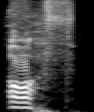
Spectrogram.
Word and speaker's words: OFRF: And now OFF is spelt like this, OFRF, so I'm not quite sure how they get that pronunciation from it, but that's apparently what the company is called.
